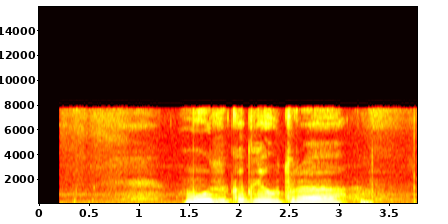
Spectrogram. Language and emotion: Russian, sad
